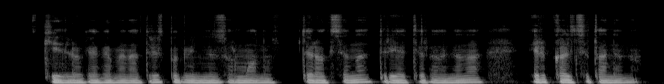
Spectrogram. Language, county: Lithuanian, Alytus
